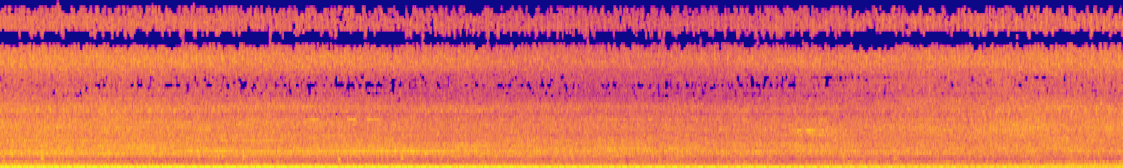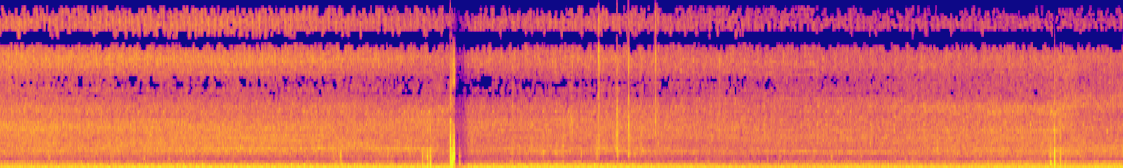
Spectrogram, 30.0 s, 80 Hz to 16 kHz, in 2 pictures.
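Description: Audi R8's mid-mounted 4.2-litre V8 idling steadily, a deep even rumble that eases a little in loudness through the first half. There is a momentary break in the sound about two-thirds of the way through.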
